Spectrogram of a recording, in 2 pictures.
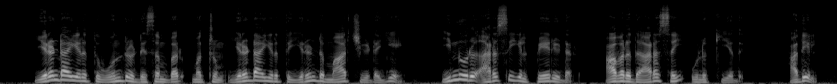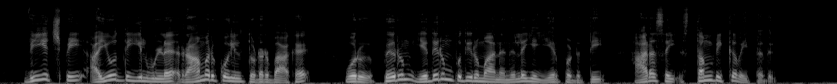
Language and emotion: Tamil, neutral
